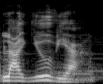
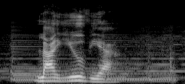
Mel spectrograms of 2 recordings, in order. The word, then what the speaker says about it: lluvia: The rain, la lluvia, la lluvia. Keys, las llaves, las llaves. This is important to know that the double L could be pronounced with the j sound, depending on what country you're in.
